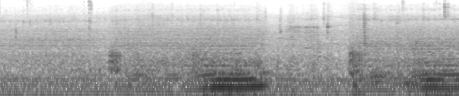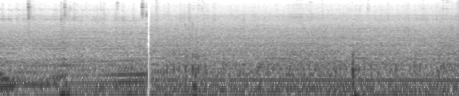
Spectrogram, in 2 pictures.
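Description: Semi truck's diesel engine heard from inside the cab as the truck pulls away and gets under way. The low engine note swells and drops back several times as it picks up speed.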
